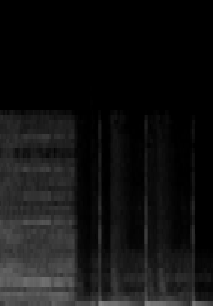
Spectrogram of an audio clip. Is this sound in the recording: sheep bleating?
yes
